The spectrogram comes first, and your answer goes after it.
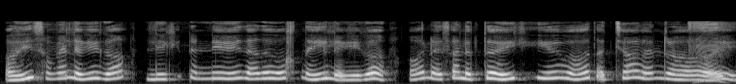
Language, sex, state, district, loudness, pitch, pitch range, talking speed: Hindi, female, Uttar Pradesh, Jyotiba Phule Nagar, -15 LUFS, 265 Hz, 240-280 Hz, 165 wpm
